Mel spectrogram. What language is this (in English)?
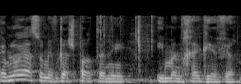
Hebrew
